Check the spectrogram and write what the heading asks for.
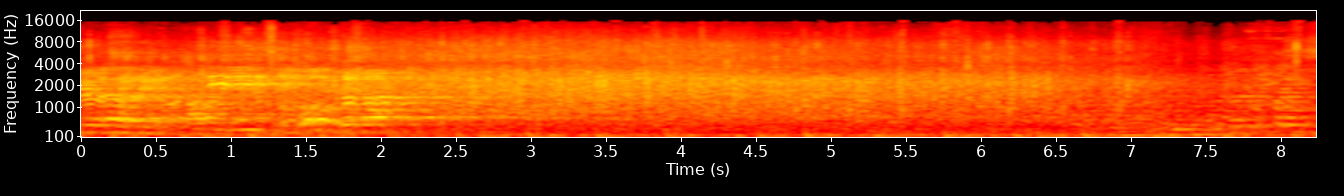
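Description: Gymnastics arena ambience: a voice over the hall's public-address system for about the first two seconds, then a steady hiss of hall noise.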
